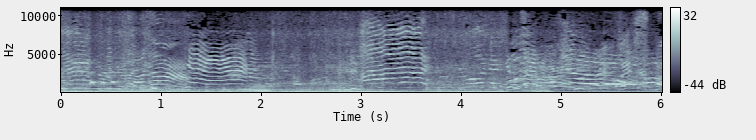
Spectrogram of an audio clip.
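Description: A crowd of children chattering and shouting, with two high, wavering squeals, about a second in and about three seconds in. A low steady hum underneath cuts off a little past the middle.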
